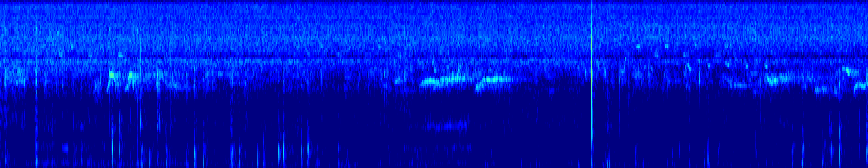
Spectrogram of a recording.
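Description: Faint outdoor ambience: scattered soft thuds of a ridden horse's hooves cantering on arena sand, with small birds chirping now and then in the background.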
